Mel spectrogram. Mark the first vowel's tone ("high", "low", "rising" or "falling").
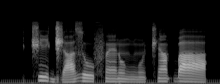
falling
